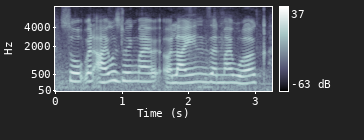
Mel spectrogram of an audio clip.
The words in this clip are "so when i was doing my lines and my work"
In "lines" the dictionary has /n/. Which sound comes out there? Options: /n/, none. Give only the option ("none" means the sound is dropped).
/n/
